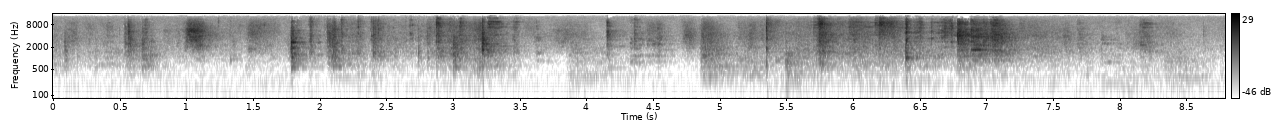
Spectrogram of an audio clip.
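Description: Dishes and utensils clattering as they are handled, in a rapid, irregular run of clinks and knocks.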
